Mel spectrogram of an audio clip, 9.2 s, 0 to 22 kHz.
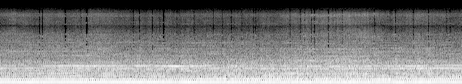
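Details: Bobcat MT85 mini track loader diesel, under load with a full bucket, after belt tensioner replacement: even steady drone with no chirp or squeal; normal running, the squeak that occurred only under load is fixed.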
